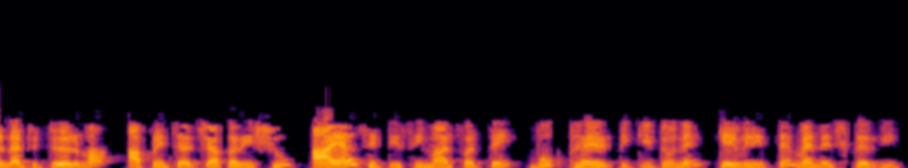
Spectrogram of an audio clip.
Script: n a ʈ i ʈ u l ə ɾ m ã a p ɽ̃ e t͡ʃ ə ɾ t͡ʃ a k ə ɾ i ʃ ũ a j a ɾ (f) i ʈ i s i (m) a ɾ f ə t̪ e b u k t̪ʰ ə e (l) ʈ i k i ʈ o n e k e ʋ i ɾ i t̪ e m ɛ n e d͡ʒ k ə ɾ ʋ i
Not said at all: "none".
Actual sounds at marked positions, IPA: s, m, l

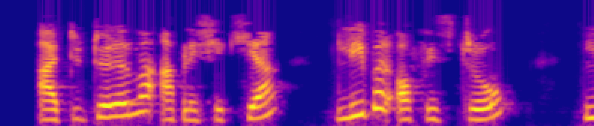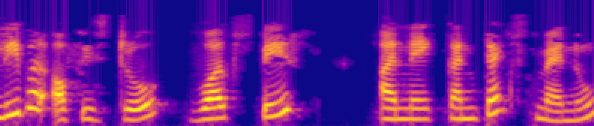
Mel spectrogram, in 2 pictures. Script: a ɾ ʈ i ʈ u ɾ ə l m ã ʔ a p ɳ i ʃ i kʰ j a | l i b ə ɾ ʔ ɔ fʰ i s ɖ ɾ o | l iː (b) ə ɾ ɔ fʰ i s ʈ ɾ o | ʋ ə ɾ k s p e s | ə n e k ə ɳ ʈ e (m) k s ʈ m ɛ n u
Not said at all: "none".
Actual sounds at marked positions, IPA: b, none

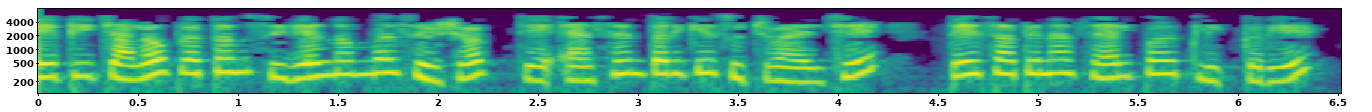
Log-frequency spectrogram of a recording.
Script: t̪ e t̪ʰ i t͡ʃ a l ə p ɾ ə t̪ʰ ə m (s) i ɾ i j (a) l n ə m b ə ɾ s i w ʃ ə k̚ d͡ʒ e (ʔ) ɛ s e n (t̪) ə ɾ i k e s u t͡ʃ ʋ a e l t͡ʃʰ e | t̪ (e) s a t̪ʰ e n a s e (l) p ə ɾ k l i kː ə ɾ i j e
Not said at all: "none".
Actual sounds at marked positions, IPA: s, ə, ʔ, t̪, e, l

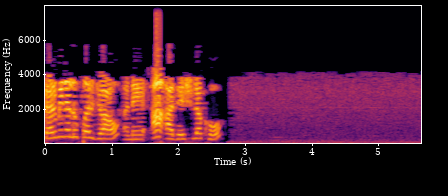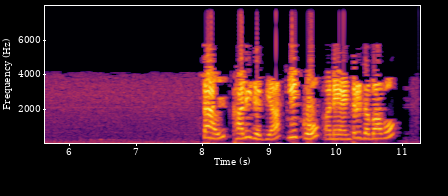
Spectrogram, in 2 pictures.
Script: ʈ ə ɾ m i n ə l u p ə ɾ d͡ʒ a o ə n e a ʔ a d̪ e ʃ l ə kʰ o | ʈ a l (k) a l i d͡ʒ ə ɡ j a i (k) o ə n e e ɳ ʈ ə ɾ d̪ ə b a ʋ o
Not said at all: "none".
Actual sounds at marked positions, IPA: kʰ, k

